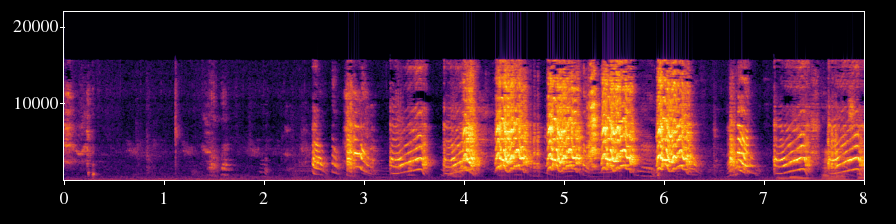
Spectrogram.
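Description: Caged birds squawking: a loud, rapid run of harsh rising screeches starts about two and a half seconds in, with a lower clucking joining near the end.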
